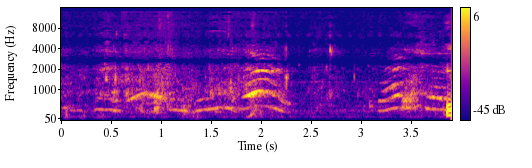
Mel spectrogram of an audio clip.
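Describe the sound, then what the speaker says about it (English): Water splashes as a child paddles with her hands during a swimming lesson, choppy and close, mixed under an adult's and a voices talking. "Brooke, when you paddle with your hands, keep your fingers together because they make a way better paddle like that."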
